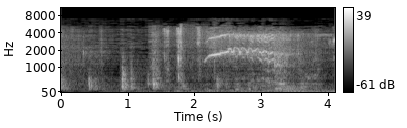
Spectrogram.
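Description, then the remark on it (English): A few hooves stamp and shuffle, then the horse Silver lets out a loud, drawn-out, impatient whinny that wavers and trails off, with no one speaking. “So that's the horse I've heard so much about. He's not often impatient.”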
